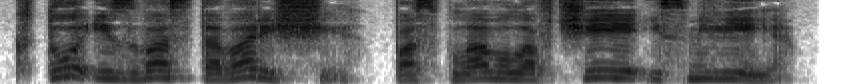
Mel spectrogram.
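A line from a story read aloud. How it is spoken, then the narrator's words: Loud, distinct. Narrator (Russian): Он сказал громко и раздельно, чтобы было слышно многим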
